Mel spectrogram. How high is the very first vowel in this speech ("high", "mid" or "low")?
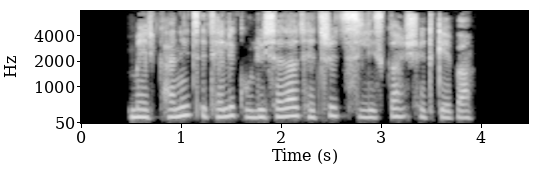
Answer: mid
